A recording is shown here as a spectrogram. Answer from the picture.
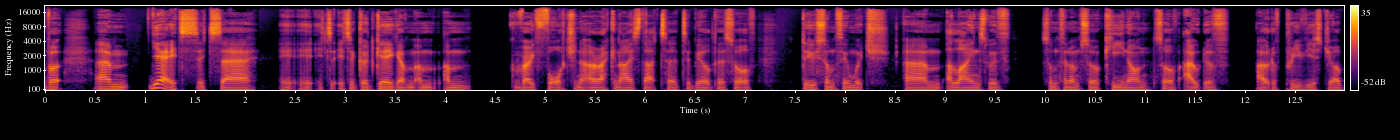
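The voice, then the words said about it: Newcastle English accent. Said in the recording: “we briefly spoke about Newcastle there... People might detect the accent”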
